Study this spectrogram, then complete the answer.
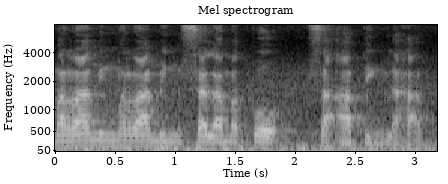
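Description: Through noticeable background noise, a man with a fairly high pitch speaks at a fairly slow pace. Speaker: barangay official vlogger. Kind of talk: casual vlog monologue. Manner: hesitant, many fillers.

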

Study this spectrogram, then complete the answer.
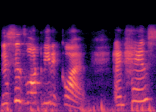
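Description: Over light background noise, a woman uses a raised, projected voice with lively intonation at a fairly slow pace. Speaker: lecturer. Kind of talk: lecture. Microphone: video call.

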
